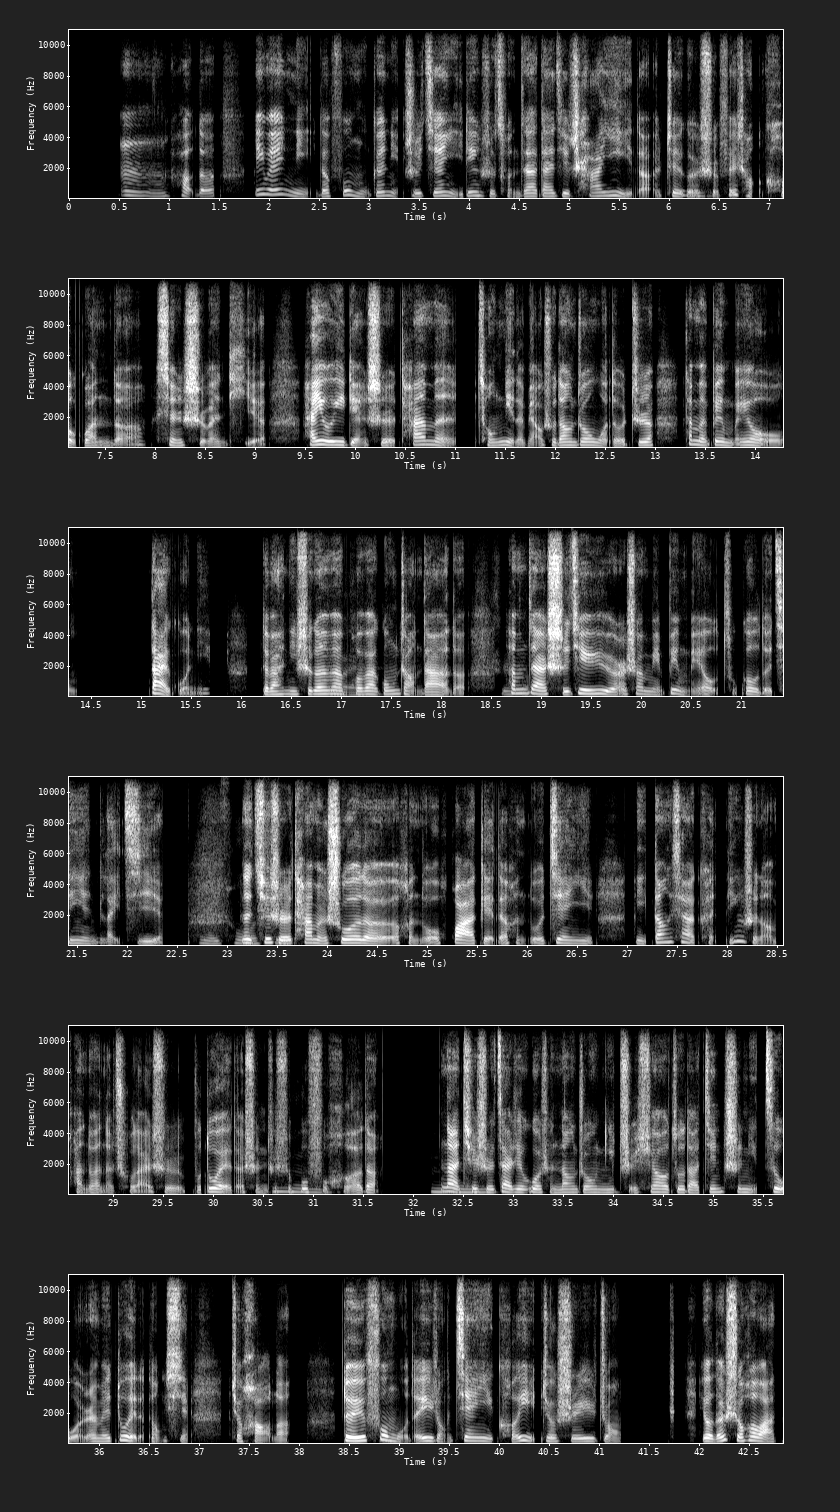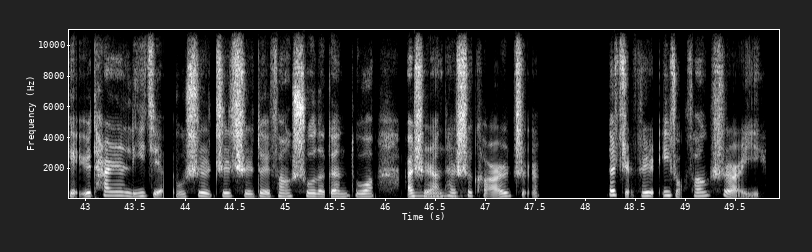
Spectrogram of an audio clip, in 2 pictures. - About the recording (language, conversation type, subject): Chinese, advice, 当父母反复批评你的养育方式或生活方式时，你该如何应对这种受挫和疲惫的感觉？
- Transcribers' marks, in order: other background noise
